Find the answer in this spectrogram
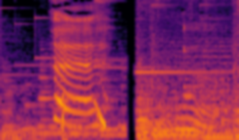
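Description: Playful children's background music, with a wordless, high-pitched cartoon character voice about half a second in that slides up and down in pitch. The sound drops out suddenly for a moment just after a second in, then the music carries on.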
